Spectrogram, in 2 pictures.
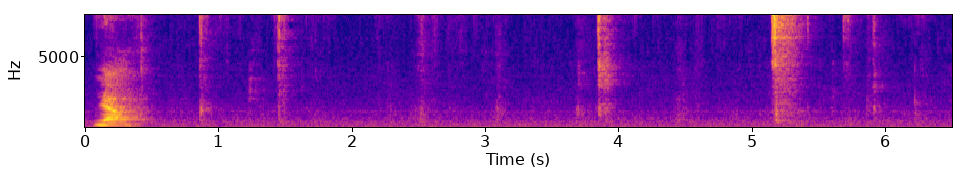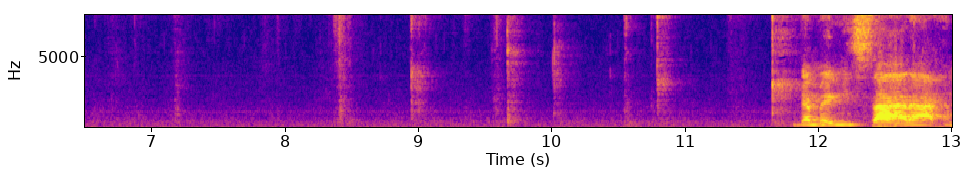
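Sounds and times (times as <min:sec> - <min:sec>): mouth smacks: 0:02.4 - 0:04.1, 0:05.1 - 0:11.0.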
